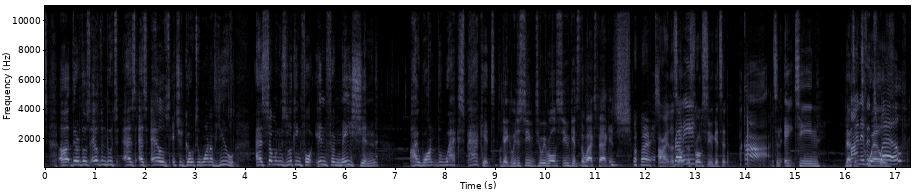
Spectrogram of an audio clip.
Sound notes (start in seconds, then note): 14.5 exclaiming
